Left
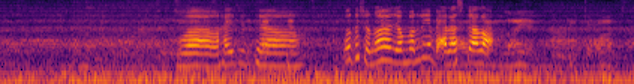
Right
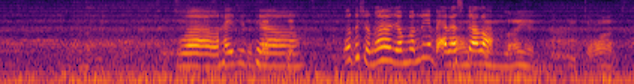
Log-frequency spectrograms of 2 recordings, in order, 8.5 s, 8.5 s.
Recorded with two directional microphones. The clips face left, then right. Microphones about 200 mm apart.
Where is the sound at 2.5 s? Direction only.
15° right (ahead or behind).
